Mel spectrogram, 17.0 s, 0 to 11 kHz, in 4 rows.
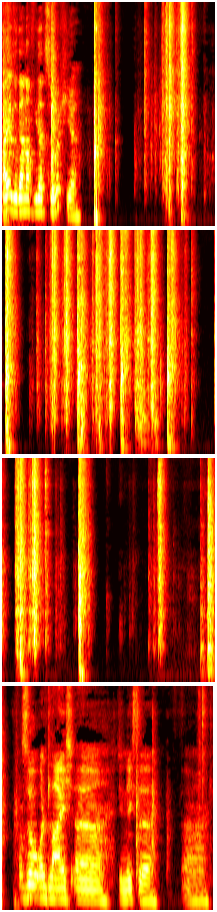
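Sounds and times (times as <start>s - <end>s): toy blaster plastic clacks: 5.0s - 9.6s.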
